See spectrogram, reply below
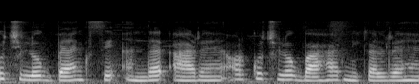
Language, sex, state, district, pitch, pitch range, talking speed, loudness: Hindi, female, Chhattisgarh, Sukma, 195 Hz, 185-210 Hz, 230 wpm, -17 LUFS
